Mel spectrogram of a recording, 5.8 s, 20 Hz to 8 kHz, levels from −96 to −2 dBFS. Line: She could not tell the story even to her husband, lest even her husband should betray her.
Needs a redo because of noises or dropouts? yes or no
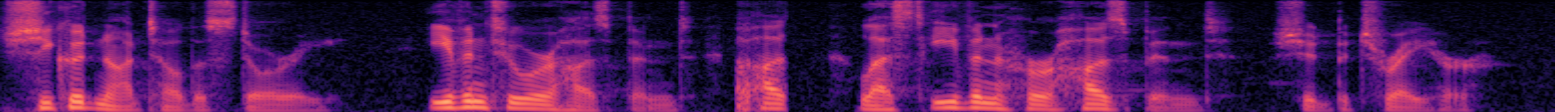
yes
